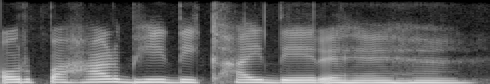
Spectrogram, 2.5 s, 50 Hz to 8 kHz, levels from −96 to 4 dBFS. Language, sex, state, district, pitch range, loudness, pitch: Hindi, female, Jharkhand, Palamu, 215-255 Hz, -13 LUFS, 240 Hz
